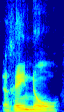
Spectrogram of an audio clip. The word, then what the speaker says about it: Raynaud: "Hey, nice pronunciation, bud," but it's Raynaud, Raynaud for all y'all out here in America.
